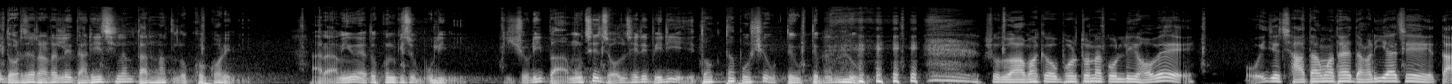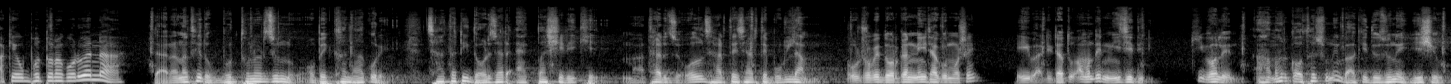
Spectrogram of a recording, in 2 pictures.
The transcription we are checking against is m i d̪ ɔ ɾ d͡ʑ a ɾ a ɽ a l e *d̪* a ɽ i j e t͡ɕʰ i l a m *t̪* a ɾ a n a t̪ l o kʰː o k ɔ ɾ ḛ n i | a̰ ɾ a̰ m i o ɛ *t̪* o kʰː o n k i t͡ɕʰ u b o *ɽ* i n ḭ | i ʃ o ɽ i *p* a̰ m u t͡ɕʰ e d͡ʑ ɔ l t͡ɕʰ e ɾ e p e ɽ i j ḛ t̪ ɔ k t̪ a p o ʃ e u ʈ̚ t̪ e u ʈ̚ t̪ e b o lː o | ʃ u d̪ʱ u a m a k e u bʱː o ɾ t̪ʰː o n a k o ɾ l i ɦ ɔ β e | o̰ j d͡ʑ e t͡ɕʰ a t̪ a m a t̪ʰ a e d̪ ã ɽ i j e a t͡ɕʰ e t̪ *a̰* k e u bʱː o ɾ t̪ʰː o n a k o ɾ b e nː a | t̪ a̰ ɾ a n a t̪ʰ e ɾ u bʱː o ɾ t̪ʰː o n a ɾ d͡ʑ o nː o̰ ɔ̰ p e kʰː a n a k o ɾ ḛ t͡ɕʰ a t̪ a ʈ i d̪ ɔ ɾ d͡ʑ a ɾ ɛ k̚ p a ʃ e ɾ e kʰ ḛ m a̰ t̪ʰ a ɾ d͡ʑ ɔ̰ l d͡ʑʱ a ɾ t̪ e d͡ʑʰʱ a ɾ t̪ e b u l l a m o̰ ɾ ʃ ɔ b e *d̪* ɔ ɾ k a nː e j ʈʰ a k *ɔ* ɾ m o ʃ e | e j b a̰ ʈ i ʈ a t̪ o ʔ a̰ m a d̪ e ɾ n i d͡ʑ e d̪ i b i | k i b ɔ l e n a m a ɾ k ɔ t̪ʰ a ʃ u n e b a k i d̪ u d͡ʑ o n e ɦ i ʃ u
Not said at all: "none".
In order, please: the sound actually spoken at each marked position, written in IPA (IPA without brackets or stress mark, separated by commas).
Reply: d̪, t̪, t̪, l, p, a̰, d̪, u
